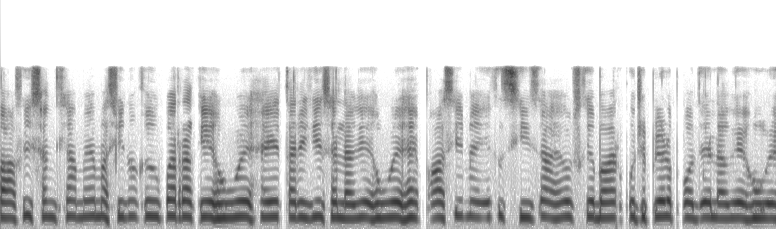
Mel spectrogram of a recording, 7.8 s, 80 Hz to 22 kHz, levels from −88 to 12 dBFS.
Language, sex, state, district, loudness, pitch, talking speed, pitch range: Hindi, male, Haryana, Rohtak, -17 LUFS, 230 Hz, 225 wpm, 225-240 Hz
